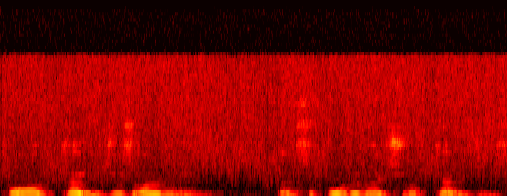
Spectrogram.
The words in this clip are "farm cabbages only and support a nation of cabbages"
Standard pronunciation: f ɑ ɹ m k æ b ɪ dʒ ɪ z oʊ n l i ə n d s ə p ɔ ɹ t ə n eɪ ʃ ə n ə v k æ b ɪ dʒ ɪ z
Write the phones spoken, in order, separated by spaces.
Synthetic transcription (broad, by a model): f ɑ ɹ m k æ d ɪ dʒ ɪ z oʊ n i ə n s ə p ɔ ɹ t ə n eɪ ʃ ə n ə v k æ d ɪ dʒ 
